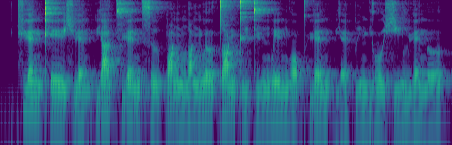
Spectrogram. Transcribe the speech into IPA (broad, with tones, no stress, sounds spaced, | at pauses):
t͡ɕ ɥ ɛ˥˨ n kʰ e˨˦ ɪ̯ ɕ ɥ ɛ̰˨˩ n p j ä˦ t̪ʰ ɥ ɛ˥˨ n s ɹ̩˨˩ p ɑ˥˨ ŋ n̪ ɑ˨˦ ŋ l ɤ˦ t̪ ɑ˥˨ ŋ t̪ i˨˦ t̪ y˨˦ n̪ w e˦ ɪ̯ n̪ w ɔ˨˦ pʰ ɥ ɛ˥˨ n p j ɛ̰˨˩ p i˦ n̪ j o˥˨ ʊ̯ ɕ i˥˨ l ɥ ɛ˥˨ n ɤ˦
